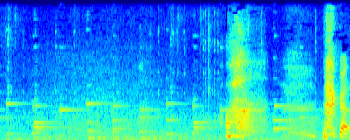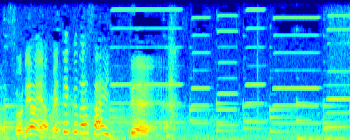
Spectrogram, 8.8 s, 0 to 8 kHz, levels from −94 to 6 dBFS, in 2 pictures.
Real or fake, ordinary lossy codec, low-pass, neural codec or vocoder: real; none; none; none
